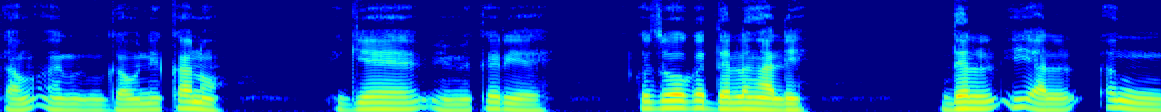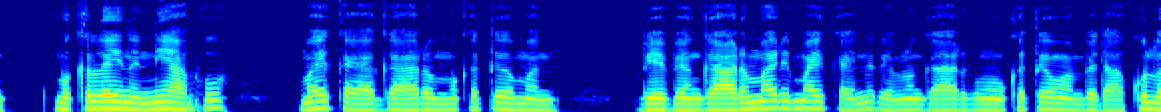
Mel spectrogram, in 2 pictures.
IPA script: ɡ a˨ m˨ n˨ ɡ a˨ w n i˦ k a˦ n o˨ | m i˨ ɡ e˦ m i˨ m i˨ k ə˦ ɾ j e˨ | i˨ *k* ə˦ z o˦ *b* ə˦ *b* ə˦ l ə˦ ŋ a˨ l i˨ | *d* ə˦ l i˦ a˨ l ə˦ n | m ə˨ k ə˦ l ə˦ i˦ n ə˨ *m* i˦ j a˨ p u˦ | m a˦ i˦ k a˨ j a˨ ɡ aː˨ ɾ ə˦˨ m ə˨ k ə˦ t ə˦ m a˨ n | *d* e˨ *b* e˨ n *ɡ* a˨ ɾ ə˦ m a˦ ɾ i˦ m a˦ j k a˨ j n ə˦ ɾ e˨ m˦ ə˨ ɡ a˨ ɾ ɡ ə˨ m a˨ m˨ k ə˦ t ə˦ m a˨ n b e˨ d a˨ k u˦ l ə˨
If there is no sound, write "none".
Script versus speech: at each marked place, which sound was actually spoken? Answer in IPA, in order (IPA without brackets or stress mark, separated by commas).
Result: k, ɡ, d, d, n, b, b, ɡ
